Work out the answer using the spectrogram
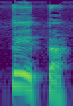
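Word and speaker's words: θῆτα: texto ele vai representar o nosso t h ele vai ter aquele som bem suave como por exemplo em thank you como no inglês o th vai ter aquele som mais suave ele não vai ter o som de um ter como ter ele vai ter o aquele som bem fraquinho temos aqui a palavra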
